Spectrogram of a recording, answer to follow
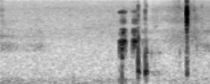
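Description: Faint steady background noise, then a single short, sharp knock near the end as the metal tin of underbody seal is set down on the tarmac.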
